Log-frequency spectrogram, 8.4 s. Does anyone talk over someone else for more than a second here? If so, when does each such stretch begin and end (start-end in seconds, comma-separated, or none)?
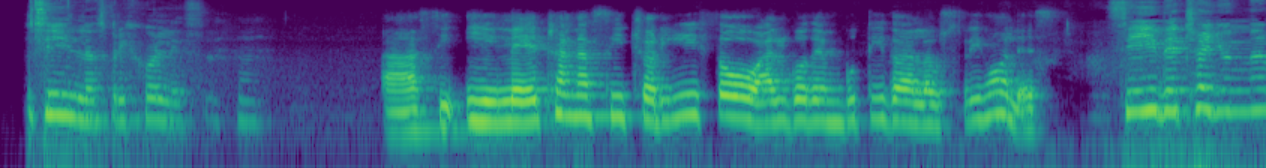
none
